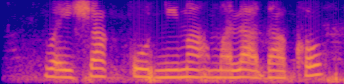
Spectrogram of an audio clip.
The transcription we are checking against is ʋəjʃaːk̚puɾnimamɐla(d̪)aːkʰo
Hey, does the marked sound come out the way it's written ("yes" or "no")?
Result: yes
